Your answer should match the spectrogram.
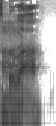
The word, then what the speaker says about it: Millar: Is it Millar or Miller? Because Millar is not a name. – It's Millar with an A. – It's Millar. Yeah. A-R. But is that how you say it? – Yes. – Okay.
